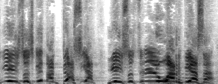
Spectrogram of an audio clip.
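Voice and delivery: high, loud shout of praise; excited yelling. Retold or imitated. Friend keeps praising Jesus despite being shushed, high excited yelling. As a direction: yell it out jubilantly, imitating the friend. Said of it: "dia malah teriak-teriak".

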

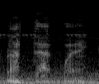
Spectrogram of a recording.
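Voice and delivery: breathy whisper, no voice. A narrator's reading. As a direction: whisper the order softly. Repeats the command softly.

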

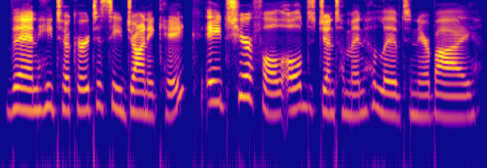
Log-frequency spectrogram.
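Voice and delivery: plain reading voice

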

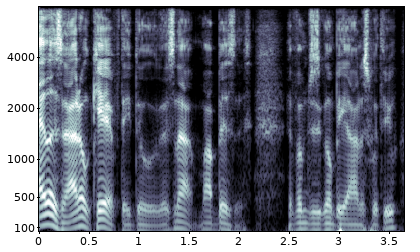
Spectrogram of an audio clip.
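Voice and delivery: usual speaking voice

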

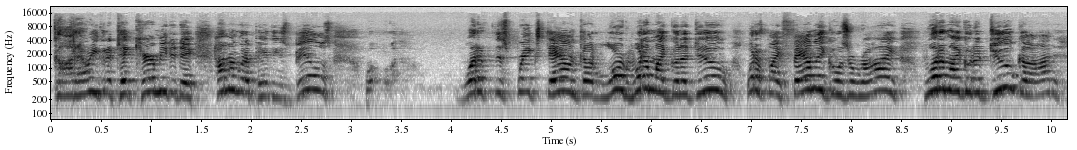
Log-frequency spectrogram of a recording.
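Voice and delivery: high, loud, fast, panicky questions; anxious worrying. Retold or imitated. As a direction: fret out loud about the bills. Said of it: "don't we fall in that same trap?".

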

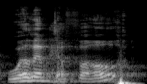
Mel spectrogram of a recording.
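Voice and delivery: slow, loud, laughing disbelief; incredulous. Retold or imitated. Reacting to the wig, laughing disbelief. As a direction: say the name in mock shock. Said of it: "I was like".

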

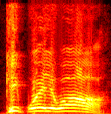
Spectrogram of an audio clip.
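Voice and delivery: high, loud shouted order; guard's bellowed warning; called command. A narrator's reading. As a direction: halt a stranger at a distance. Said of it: "the guard called to the voice".

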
